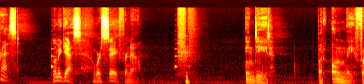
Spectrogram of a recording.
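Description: A man speaks in a calm, low voice.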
